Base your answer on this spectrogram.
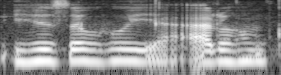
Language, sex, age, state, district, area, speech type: Maithili, female, 60+, Bihar, Sitamarhi, rural, spontaneous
